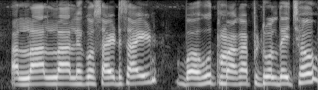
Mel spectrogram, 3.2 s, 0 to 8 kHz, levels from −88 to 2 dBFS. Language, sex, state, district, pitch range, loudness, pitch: Hindi, male, Bihar, Begusarai, 215-230 Hz, -14 LUFS, 220 Hz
